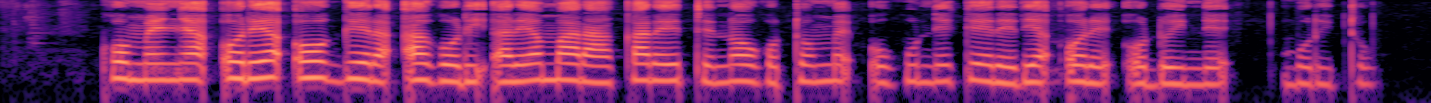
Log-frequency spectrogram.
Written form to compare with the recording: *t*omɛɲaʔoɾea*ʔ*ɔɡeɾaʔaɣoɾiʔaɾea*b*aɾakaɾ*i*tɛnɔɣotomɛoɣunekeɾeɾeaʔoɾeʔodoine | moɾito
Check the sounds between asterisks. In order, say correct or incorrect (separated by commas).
incorrect, correct, incorrect, incorrect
